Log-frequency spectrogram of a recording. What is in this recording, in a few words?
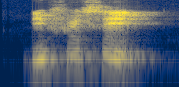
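"defisit", Malay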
